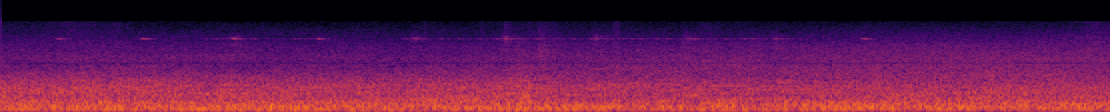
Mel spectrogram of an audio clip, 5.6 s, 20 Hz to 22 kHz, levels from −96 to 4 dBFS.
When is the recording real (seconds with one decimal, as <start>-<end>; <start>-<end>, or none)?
0.0-1.0; 1.6-2.0; 4.0-5.6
